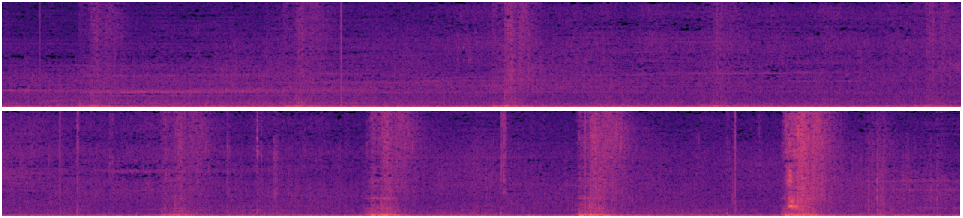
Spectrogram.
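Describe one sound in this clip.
Fire roars with a low, steady rumble.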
